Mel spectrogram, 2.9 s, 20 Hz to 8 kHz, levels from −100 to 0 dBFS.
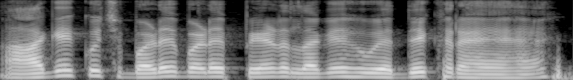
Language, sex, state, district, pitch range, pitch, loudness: Hindi, male, Jharkhand, Ranchi, 140-160 Hz, 155 Hz, -19 LUFS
